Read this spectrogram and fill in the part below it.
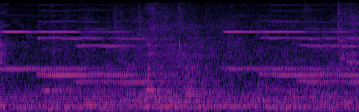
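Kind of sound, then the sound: signal or alarm, parliamentary voting bell ringing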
